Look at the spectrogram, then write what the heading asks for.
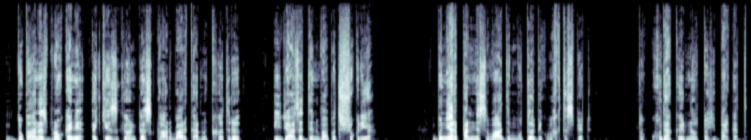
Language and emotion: Kashmiri, happy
